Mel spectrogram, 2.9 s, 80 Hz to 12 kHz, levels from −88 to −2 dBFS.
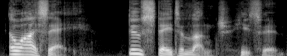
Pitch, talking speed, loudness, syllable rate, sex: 120 Hz, 190 wpm, -19 LUFS, 3.9 syllables/s, male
